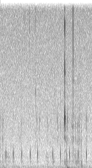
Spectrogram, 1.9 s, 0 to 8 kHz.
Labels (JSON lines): {"label": "biophony, knock croak", "recorder": "SoundTrap 300"}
